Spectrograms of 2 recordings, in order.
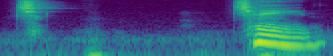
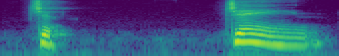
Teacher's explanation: There's a small group of consonant sounds that I named the chain group, traditionally known as Affricates. They're a stop followed by some friction.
